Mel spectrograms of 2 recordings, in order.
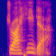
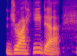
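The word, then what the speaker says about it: Drogheda: of the place where Shawn is from it's draa oh okay it's spelled draga but it's draa and that led me I I got led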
